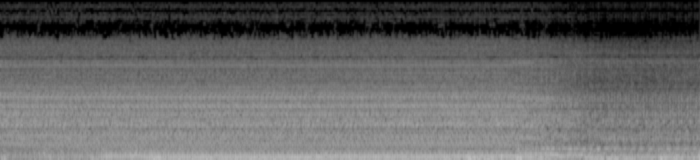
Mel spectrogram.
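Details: Mini Cooper D three-cylinder diesel at idle: loose, uneven rattling chatter under the clatter that changes near the end, from a broken dual mass flywheel, which holds the clutch springs and fails through wear and tear.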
